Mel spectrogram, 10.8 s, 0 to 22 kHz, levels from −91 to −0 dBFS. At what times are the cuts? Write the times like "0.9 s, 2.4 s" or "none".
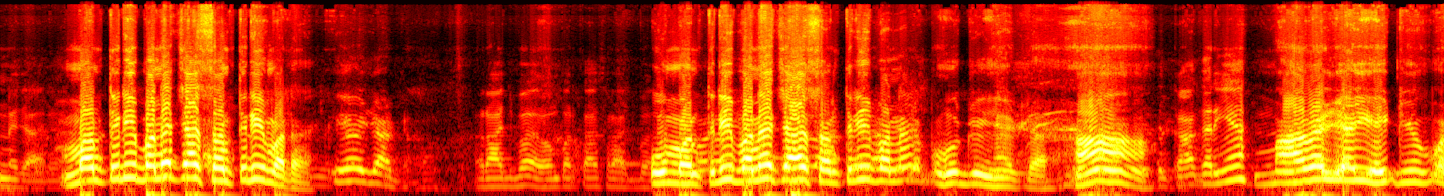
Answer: none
